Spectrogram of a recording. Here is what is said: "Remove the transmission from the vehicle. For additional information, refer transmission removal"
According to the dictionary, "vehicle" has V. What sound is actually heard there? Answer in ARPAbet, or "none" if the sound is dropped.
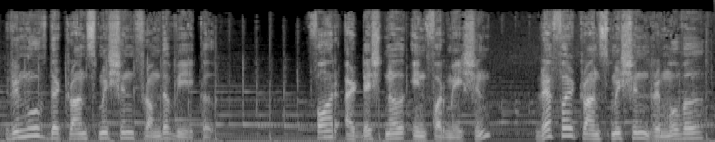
V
